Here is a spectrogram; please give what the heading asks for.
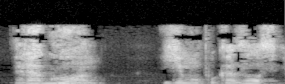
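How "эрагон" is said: high, loud roar of the name; roaring his name. Acted. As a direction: roar it right into his ear. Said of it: "проревела это слово прямо ему в ухо". (рёв прямо в ухо)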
